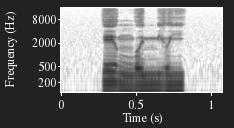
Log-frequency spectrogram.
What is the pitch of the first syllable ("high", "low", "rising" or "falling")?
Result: falling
